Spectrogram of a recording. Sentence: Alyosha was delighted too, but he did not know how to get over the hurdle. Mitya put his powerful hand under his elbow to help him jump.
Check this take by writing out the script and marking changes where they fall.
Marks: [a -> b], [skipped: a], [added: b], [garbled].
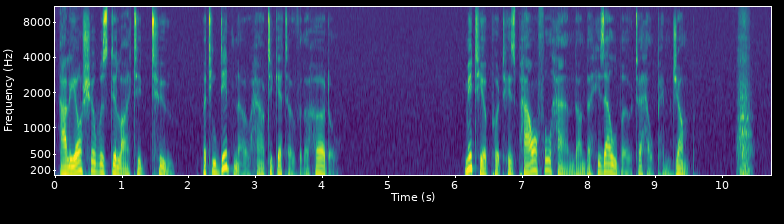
Alyosha was delighted too, but he did [skipped: not] know how to get over the hurdle. Mitya put his powerful hand under his elbow to help him jump.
